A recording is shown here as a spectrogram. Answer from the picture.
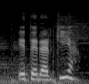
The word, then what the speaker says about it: heterarquía: Por eso me fui a buscar cómo se pronuncia y efectivamente es con tilde en la I, es decir, heterarquía, como tú lo estás diciendo, Diego.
